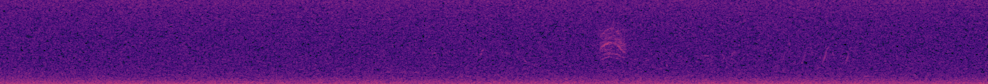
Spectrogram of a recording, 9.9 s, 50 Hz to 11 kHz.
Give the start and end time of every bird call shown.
[5.90, 6.30] Hawaii Amakihi (Chlorodrepanis virens)

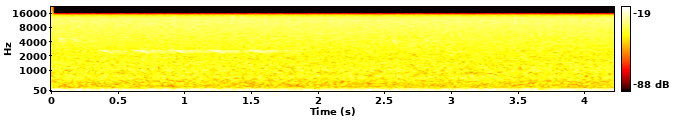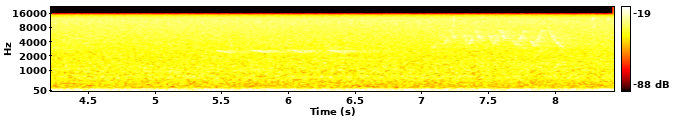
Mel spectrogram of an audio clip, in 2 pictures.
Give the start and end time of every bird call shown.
[0.00, 2.00] Tufted Titmouse (Baeolophus bicolor)
[5.20, 6.90] Tufted Titmouse (Baeolophus bicolor)
[6.70, 8.40] Chestnut-sided Warbler (Setophaga pensylvanica)

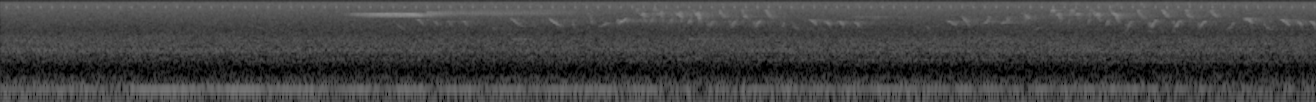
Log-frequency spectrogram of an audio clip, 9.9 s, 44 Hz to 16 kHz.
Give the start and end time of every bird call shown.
[2.50, 3.70] Blue-winged Warbler (Vermivora cyanoptera)
[3.70, 9.87] American Goldfinch (Spinus tristis)

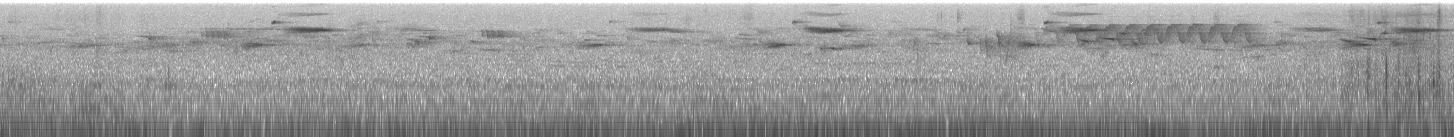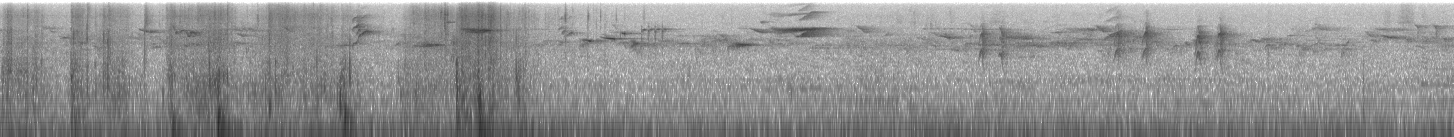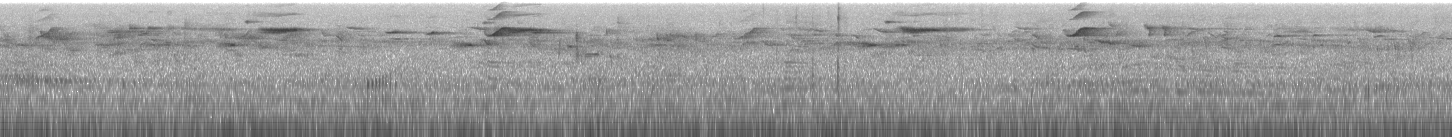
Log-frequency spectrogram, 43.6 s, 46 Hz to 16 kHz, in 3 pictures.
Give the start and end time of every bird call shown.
[1.31, 5.31] Apapane (Himatione sanguinea)
[5.71, 7.11] Apapane (Himatione sanguinea)
[7.61, 8.81] Apapane (Himatione sanguinea)
[9.61, 10.31] Omao (Myadestes obscurus)
[10.11, 11.11] Apapane (Himatione sanguinea)
[10.61, 12.71] Hawaii Amakihi (Chlorodrepanis virens)
[12.41, 14.71] Apapane (Himatione sanguinea)
[16.21, 16.61] Hawaii Akepa (Loxops coccineus)
[18.01, 18.41] Hawaii Creeper (Loxops mana)
[18.61, 19.71] Apapane (Himatione sanguinea)
[20.01, 20.41] Hawaii Creeper (Loxops mana)
[20.31, 21.41] Apapane (Himatione sanguinea)
[21.71, 23.41] Apapane (Himatione sanguinea)
[22.41, 23.01] Iiwi (Drepanis coccinea)
[24.31, 24.71] Hawaii Elepaio (Chasiempis sandwichensis)
[25.61, 27.01] Hawaii Elepaio (Chasiempis sandwichensis)
[28.21, 29.31] Apapane (Himatione sanguinea)
[29.31, 29.81] Iiwi (Drepanis coccinea)
[29.91, 32.31] Apapane (Himatione sanguinea)
[32.91, 34.71] Apapane (Himatione sanguinea)
[33.81, 34.51] Iiwi (Drepanis coccinea)
[36.31, 36.81] Iiwi (Drepanis coccinea)
[37.31, 39.01] Apapane (Himatione sanguinea)
[39.71, 40.21] Iiwi (Drepanis coccinea)
[39.71, 41.71] Apapane (Himatione sanguinea)

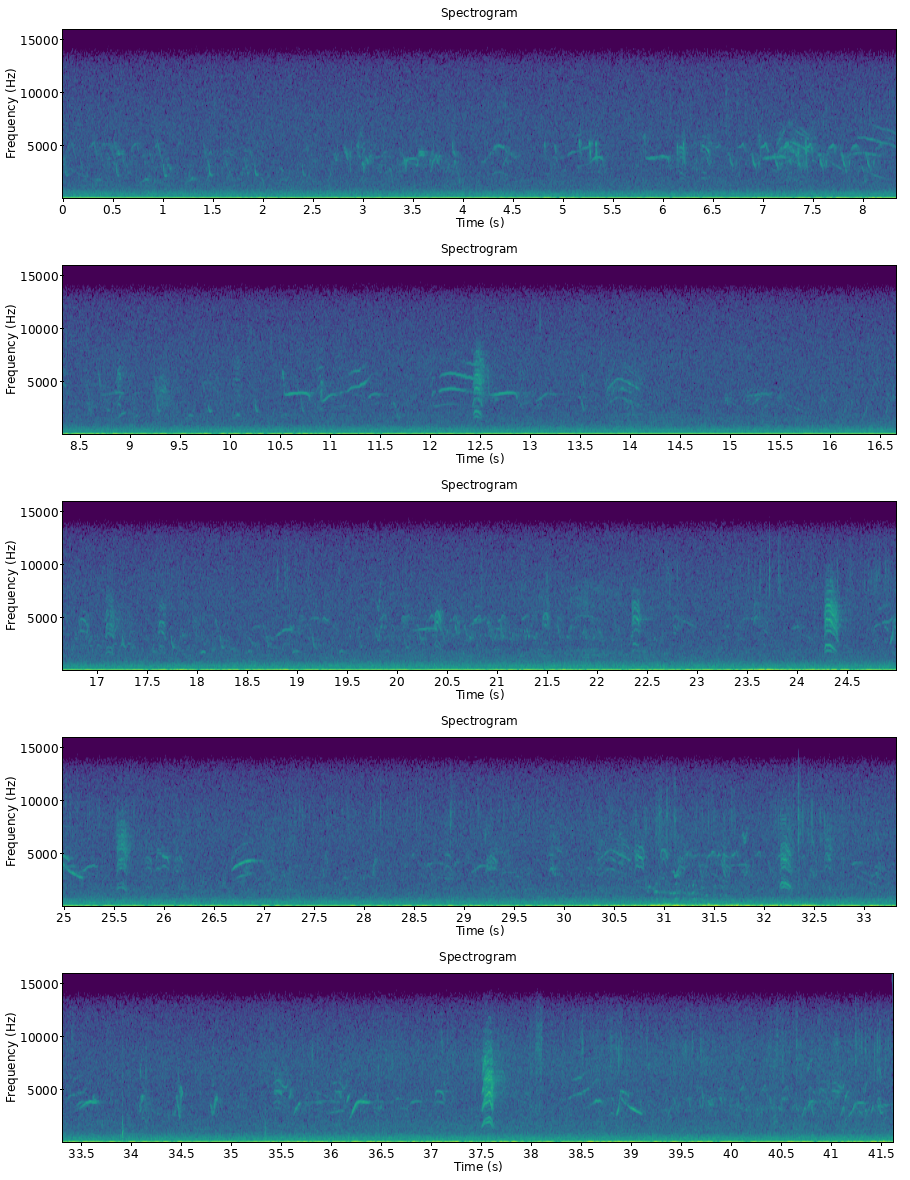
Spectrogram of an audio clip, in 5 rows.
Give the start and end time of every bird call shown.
[2.70, 3.80] House Finch (Haemorhous mexicanus)
[4.20, 4.60] Hawaii Amakihi (Chlorodrepanis virens)
[5.00, 5.40] Hawaii Amakihi (Chlorodrepanis virens)
[6.40, 8.40] Hawaii Amakihi (Chlorodrepanis virens)
[10.50, 10.80] Warbling White-eye (Zosterops japonicus)
[11.20, 11.50] Hawaii Amakihi (Chlorodrepanis virens)
[12.00, 12.50] Hawaii Amakihi (Chlorodrepanis virens)
[12.60, 12.90] Warbling White-eye (Zosterops japonicus)
[13.80, 14.10] Hawaii Amakihi (Chlorodrepanis virens)
[16.80, 17.20] Hawaii Amakihi (Chlorodrepanis virens)
[17.60, 17.70] Hawaii Amakihi (Chlorodrepanis virens)
[20.40, 20.50] Hawaii Amakihi (Chlorodrepanis virens)
[21.40, 21.50] Hawaii Amakihi (Chlorodrepanis virens)
[22.30, 22.40] Hawaii Amakihi (Chlorodrepanis virens)
[24.30, 24.40] Hawaii Amakihi (Chlorodrepanis virens)
[24.80, 25.20] Hawaii Amakihi (Chlorodrepanis virens)
[25.50, 25.60] Hawaii Amakihi (Chlorodrepanis virens)
[30.30, 30.80] Hawaii Amakihi (Chlorodrepanis virens)
[30.80, 31.70] Wild Turkey (Meleagris gallopavo)
[32.20, 32.30] Hawaii Amakihi (Chlorodrepanis virens)
[33.40, 33.70] Hawaii Amakihi (Chlorodrepanis virens)
[34.40, 34.50] House Finch (Haemorhous mexicanus)
[35.40, 35.60] Hawaii Amakihi (Chlorodrepanis virens)
[37.00, 37.20] Hawaii Amakihi (Chlorodrepanis virens)
[37.50, 37.70] Hawaii Amakihi (Chlorodrepanis virens)
[38.40, 39.10] Hawaii Amakihi (Chlorodrepanis virens)

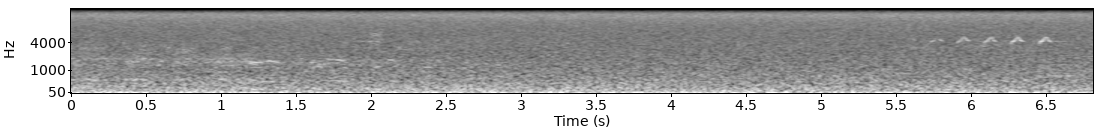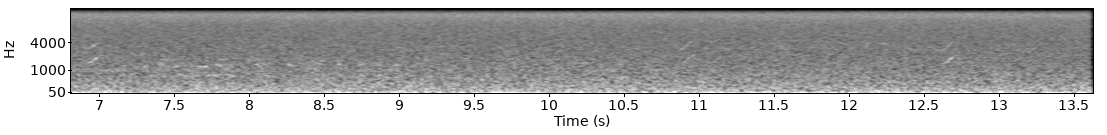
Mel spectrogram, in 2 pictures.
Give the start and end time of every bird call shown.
[5.63, 6.73] Hawaii Amakihi (Chlorodrepanis virens)

